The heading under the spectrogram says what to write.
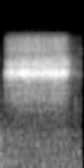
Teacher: Sifat huruf shin adalah sifat hams ataupun hamas ataupun angin yang terlepas.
